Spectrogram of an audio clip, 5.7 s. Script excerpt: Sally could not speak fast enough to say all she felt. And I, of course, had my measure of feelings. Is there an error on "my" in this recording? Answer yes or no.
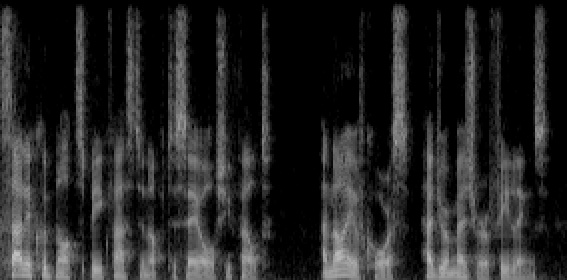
yes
